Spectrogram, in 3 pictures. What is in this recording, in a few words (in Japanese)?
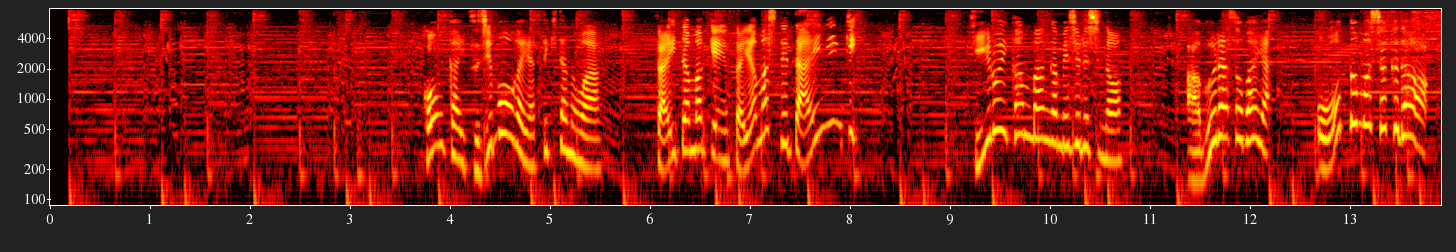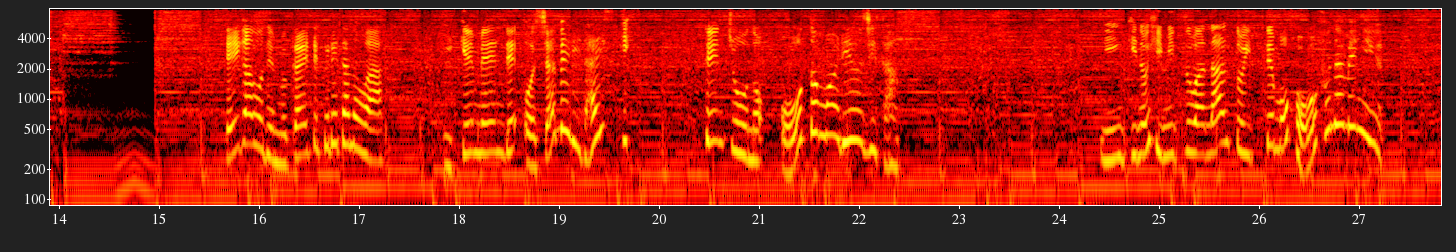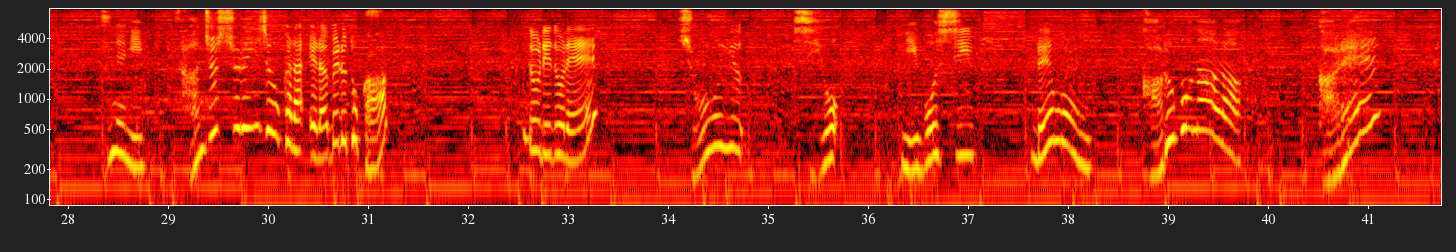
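ナレ, ボイスサンプル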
